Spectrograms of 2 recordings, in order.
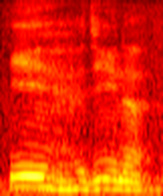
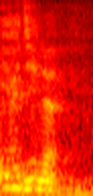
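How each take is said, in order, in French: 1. Le son H soufflé se prolonge plus longtemps. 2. Le son H soufflé est coupé court. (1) "Le H, il faut le prolonger un peu" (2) "On ne dit pas Ihdina"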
